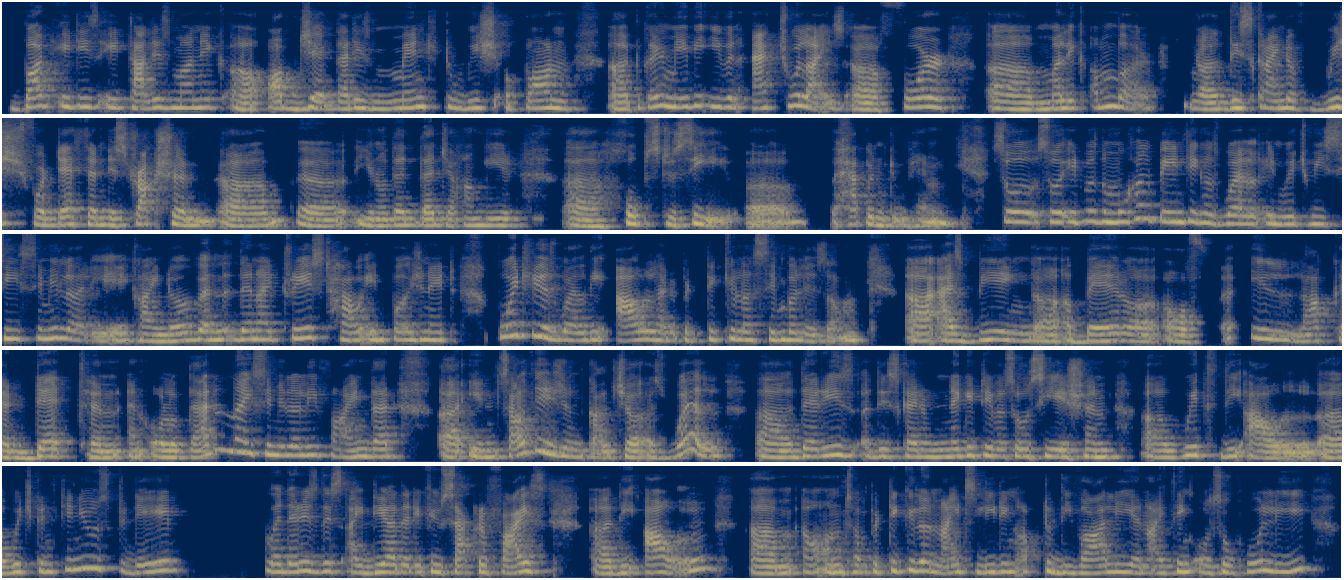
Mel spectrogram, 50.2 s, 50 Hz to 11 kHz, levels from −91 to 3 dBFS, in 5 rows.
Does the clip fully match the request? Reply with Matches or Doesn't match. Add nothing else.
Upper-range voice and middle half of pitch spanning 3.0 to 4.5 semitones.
Matches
